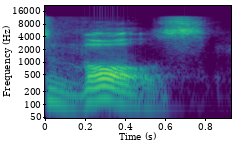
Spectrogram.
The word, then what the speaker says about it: Vols: Bowls. It's apparently, That's what I, according to Wisconsinites, it's Vols, and I'm sorry, I could not get around it.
